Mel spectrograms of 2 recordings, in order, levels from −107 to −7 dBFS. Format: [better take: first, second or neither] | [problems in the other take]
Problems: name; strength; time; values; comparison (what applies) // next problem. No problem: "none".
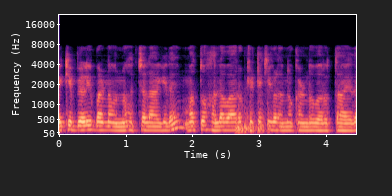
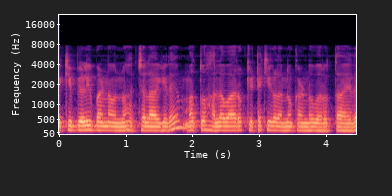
second | noise reduction (neural mask model DeepFilterNet 3)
